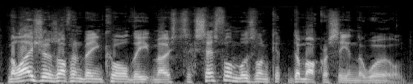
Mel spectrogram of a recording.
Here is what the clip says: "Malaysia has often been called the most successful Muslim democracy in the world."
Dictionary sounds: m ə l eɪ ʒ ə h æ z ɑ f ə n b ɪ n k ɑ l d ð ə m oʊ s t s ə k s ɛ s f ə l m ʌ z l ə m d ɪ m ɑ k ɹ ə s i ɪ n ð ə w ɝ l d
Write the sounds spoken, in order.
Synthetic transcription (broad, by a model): m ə l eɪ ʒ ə z ɑ f ə n b ɪ n k ɑ l d ð ə m oʊ s t s ə k s ɛ s f ə l m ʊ z l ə m d ɪ m ɑ k ɹ ə s i ɪ n ð ə w ɝ l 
